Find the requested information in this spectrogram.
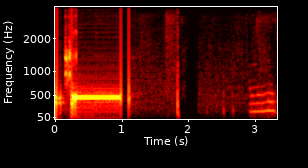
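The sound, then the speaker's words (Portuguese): A telephone line tone sounds while a dropped call is transferred: a steady tone of under a second, a few clicks, then a brief buzzier tone at the end. “a ligação caiu. Eu vou transferir de novo”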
